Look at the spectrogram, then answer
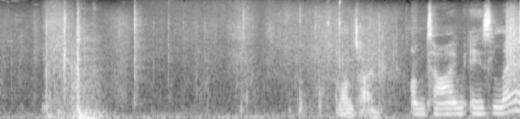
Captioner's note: door beeping; door closing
